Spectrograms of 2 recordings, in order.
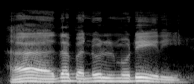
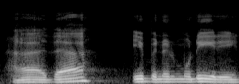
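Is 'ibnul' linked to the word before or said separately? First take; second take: linked; separate. First: Hadza runs straight into bnul without the i. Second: The i of ibnul is sounded separately. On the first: The speaker calls it right. "yang benar" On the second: The speaker calls it wrong. "tidak boleh"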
